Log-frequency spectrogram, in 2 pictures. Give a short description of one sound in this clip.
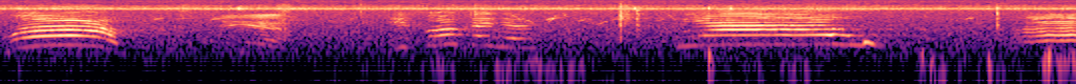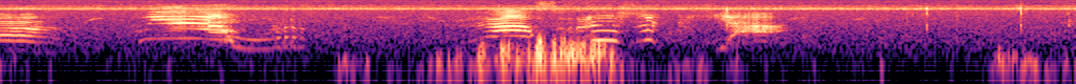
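Young children shout and call out in high voices at a distance outdoors.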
